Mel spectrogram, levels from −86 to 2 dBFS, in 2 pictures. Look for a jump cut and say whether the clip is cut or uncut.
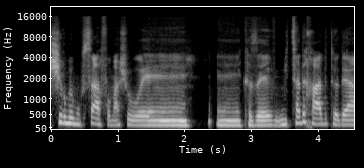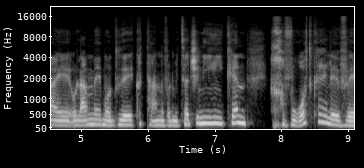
cut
